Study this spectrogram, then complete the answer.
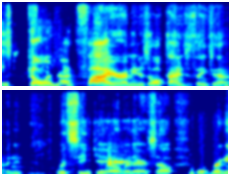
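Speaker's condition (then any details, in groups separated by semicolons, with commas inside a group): No condition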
